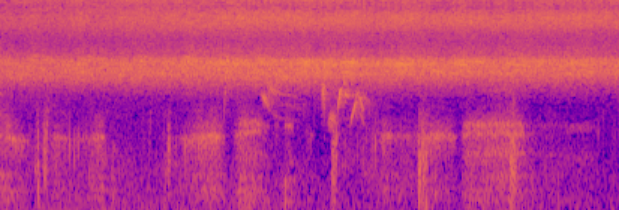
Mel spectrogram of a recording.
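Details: In the evening on a trail in Charon's Garden Wilderness, Wichita Mountains National Wildlife Refuge, a dense cricket chorus keeps up a steady high shimmering trill, with faint painted bunting and other bird notes and soft footsteps beneath.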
